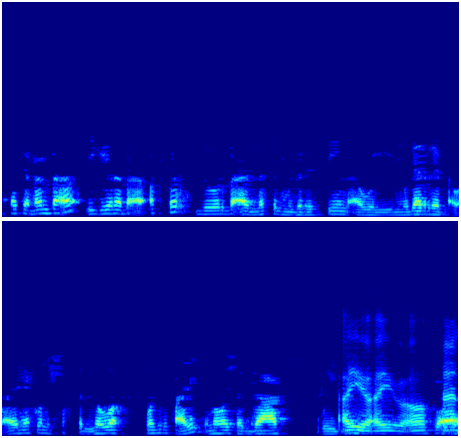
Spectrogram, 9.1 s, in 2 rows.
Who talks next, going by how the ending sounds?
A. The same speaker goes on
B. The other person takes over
B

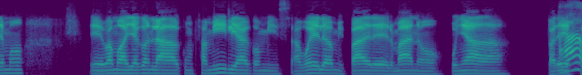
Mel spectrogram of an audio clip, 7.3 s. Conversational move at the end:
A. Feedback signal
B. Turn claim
B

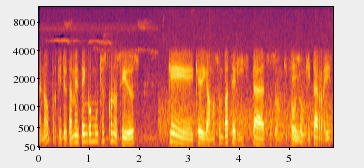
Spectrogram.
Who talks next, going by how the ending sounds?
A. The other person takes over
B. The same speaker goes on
B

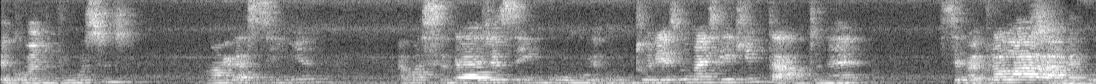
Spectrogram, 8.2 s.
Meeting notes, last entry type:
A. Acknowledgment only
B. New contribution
A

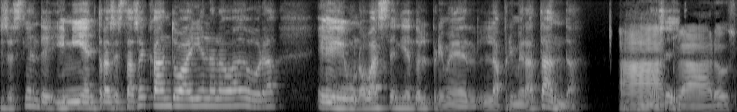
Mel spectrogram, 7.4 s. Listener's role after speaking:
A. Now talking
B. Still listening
A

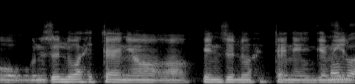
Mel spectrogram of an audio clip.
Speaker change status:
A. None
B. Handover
B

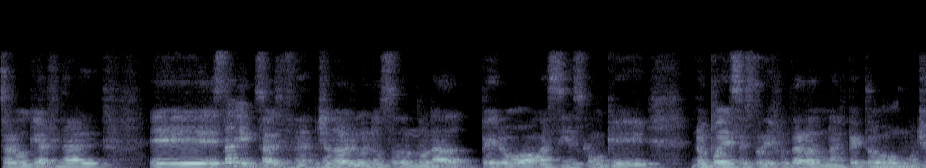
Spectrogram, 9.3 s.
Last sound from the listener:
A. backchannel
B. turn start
A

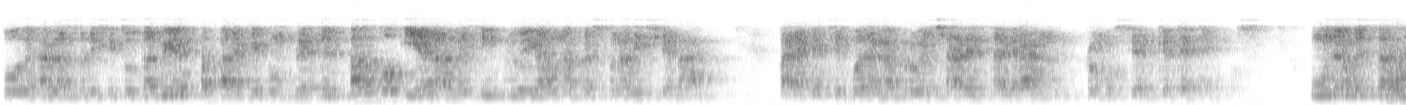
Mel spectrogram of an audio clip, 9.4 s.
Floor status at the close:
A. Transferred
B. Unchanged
A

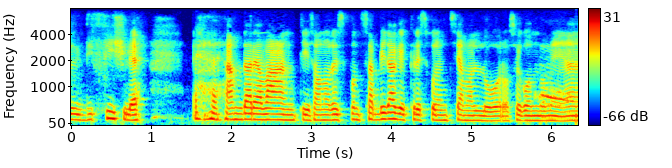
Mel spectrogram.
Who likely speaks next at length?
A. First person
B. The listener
B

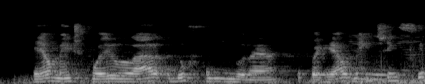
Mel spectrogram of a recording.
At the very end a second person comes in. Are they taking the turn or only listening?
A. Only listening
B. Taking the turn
A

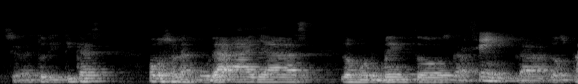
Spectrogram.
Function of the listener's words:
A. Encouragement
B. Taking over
A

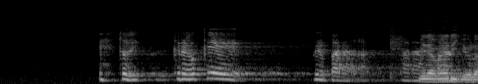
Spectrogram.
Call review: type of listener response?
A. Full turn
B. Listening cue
A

